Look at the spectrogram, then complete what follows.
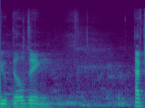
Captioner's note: laughter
